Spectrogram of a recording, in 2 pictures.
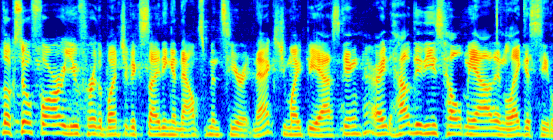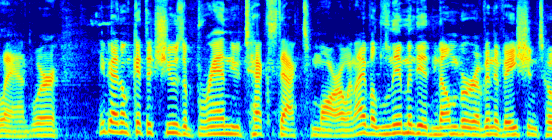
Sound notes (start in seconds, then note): none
